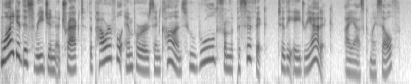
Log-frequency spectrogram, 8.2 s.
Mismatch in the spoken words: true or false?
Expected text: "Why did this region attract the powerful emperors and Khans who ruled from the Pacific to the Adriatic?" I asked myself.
true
